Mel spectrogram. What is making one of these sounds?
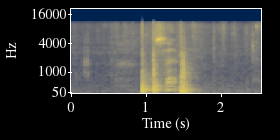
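A paper punch snaps shut with a sharp click.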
